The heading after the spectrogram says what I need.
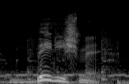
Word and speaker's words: byliśmy: wiedzieliśmy i tak dalej Słuchajcie za każdym razem kiedy odmieniamy czasownik w liczbie mnogiej w czasie przeszłym następuje przesunięcie tego akcentu z drugiej sylabie od końca trzecią sylabę od końca to jest zmiana z Akcentu paroksytoniczny go na proparoksytoniczny nie będę tego specjalnie teraz wyjaśnić bo nawet nie ma po co tak naprawdę ale tak to po prostu działa więc wiedzieliśmy byliśmy poszliśmy i tak dalej i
